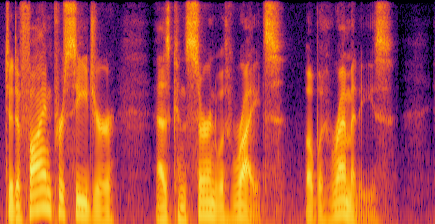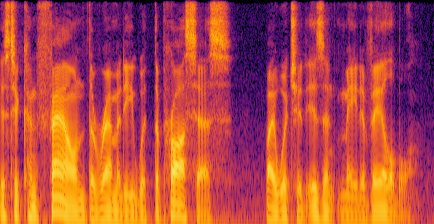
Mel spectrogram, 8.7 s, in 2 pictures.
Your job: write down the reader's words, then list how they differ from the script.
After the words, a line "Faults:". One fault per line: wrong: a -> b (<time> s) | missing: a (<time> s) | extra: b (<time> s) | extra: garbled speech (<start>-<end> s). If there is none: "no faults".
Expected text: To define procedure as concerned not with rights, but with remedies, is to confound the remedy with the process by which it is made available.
To define procedure as concerned with rights, but with remedies, is to confound the remedy with the process by which it isn't made available.
Faults:
missing: not (2.2 s)
wrong: is -> isn't (7.4 s)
